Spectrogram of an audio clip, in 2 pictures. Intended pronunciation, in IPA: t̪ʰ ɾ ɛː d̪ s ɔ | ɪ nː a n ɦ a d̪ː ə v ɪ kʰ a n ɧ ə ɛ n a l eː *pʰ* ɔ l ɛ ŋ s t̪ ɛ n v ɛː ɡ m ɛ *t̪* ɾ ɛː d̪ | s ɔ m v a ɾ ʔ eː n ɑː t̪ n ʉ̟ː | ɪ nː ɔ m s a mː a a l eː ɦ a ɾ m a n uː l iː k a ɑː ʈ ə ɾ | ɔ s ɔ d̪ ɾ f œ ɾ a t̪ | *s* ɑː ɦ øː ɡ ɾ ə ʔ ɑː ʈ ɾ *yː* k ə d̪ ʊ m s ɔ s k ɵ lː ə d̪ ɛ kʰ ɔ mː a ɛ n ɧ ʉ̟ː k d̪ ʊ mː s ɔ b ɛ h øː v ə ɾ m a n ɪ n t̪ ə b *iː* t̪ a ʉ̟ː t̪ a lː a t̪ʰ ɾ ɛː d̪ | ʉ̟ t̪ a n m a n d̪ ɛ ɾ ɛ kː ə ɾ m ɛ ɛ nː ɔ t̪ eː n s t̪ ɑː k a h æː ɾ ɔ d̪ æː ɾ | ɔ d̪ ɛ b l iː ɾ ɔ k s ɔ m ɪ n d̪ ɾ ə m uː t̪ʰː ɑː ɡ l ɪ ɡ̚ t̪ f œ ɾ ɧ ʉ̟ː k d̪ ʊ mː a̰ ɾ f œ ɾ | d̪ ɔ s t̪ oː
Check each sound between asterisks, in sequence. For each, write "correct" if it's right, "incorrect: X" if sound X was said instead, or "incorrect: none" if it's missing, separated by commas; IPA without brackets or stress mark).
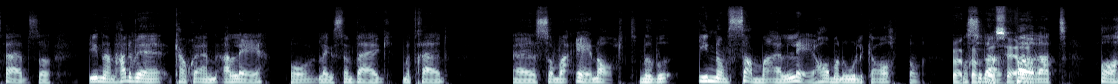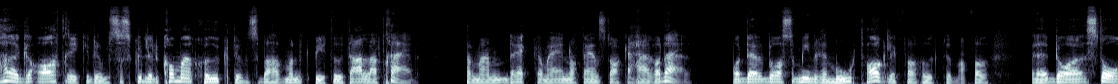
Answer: correct, incorrect: t̪ʰ, incorrect: h, incorrect: iː, incorrect: yː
